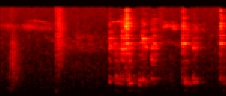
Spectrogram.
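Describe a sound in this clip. Dishes clink and clatter on a table.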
